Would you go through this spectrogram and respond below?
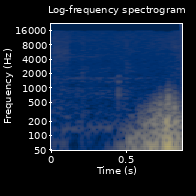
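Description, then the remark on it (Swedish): A soft, low whoosh of air from the mask of a breathing machine on loan from the healthcare service, worn with the mouth closed, building gently in the second half of a brief moment, with no voices. “Ett litet behagligt sus.”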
